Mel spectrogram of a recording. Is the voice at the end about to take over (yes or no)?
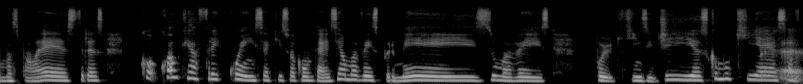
yes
